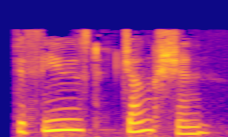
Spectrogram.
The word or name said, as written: diffused junction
